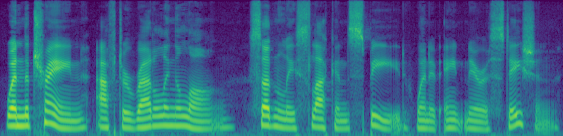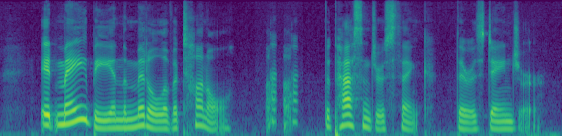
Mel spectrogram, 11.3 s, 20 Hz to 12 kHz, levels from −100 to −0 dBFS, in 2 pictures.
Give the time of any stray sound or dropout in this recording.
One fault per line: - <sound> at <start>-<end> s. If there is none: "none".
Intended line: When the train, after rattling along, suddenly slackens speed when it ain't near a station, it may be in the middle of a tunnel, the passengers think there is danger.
- laugh at 8.3-8.6 s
